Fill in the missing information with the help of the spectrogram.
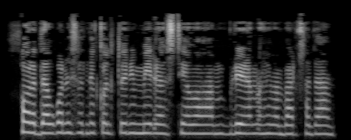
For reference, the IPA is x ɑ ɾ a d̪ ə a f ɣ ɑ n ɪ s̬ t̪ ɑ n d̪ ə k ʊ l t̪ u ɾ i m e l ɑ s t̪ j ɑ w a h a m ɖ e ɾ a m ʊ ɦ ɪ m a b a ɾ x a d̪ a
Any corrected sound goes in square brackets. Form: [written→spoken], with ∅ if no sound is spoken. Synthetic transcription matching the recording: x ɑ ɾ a d̪ ə a f ɣ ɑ n ɪ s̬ t̪ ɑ n d̪ ə k ʊ l t̪ u ɾ i m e [l→ɾ] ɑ s t̪ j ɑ w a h a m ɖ e ɾ a m ʊ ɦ ɪ m a b a ɾ x a d̪ a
